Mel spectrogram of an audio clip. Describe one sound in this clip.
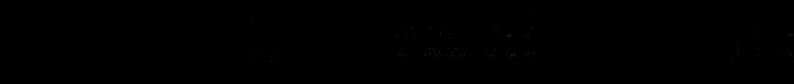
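Monster truck engines rev and roar.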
